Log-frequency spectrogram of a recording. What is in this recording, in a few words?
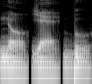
"noyebu", concat syllables; Affixing experiment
